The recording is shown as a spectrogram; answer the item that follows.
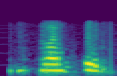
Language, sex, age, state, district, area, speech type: Hindi, female, 30-45, Uttar Pradesh, Ghazipur, rural, conversation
